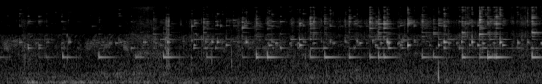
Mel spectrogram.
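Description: Birds calling: one repeats a short, high, clear note several times a second, with other chirps above it.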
